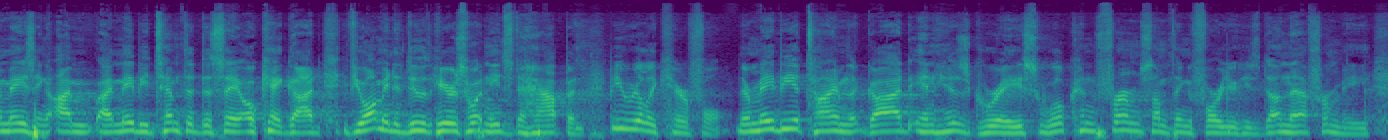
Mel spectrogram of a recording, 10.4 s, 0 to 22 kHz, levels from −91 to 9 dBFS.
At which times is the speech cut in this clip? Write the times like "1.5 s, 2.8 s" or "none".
3.2 s, 5.5 s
